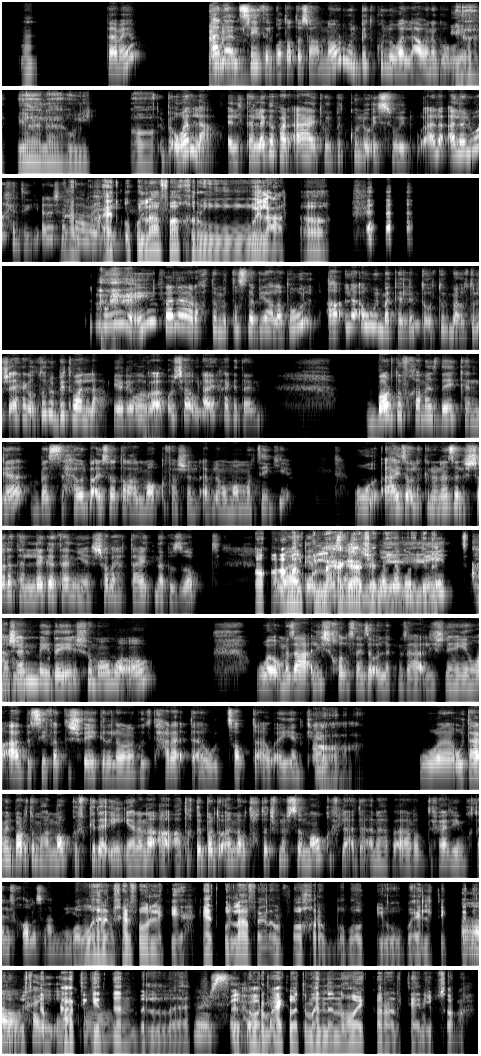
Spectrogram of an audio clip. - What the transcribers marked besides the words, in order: giggle; chuckle
- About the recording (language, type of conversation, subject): Arabic, podcast, احكيلي عن موقف خلّاك تفتخر بعيلتك؟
